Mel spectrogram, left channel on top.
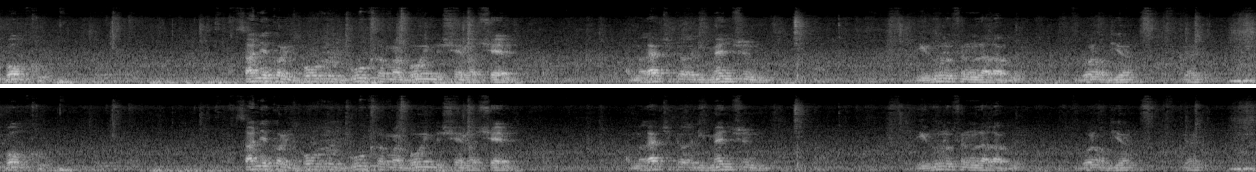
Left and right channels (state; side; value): quieter; right; 4.7 dB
